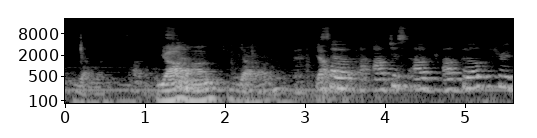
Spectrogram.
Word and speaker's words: llaman: Okay, and the double L in the first measure at the bottom of 3 is a Y. Remember, llaman. Okay. Yaman.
